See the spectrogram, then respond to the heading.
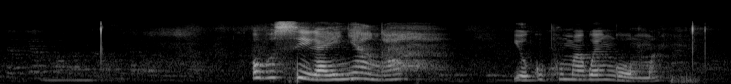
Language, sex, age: South Ndebele, female, 22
